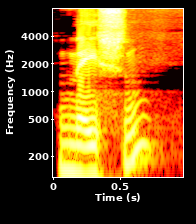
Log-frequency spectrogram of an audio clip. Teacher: in this example nay is stressed and shun is not stressed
